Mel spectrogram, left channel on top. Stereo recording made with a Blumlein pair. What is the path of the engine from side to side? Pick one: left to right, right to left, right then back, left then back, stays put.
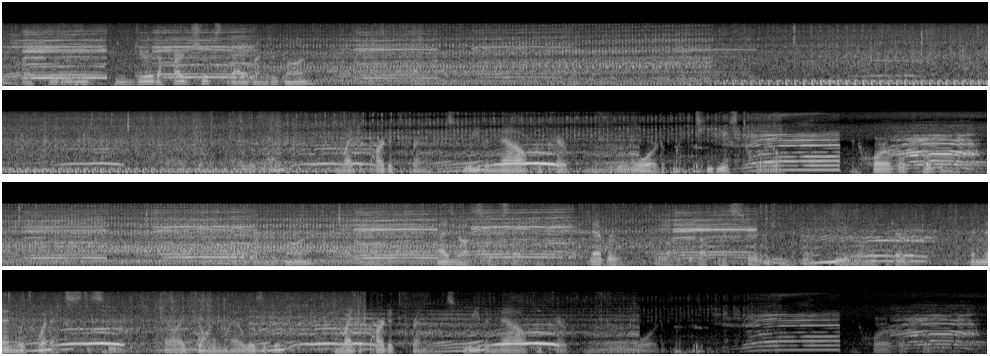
right to left.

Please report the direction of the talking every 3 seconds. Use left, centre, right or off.
left, right, right, right, centre, left, left.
